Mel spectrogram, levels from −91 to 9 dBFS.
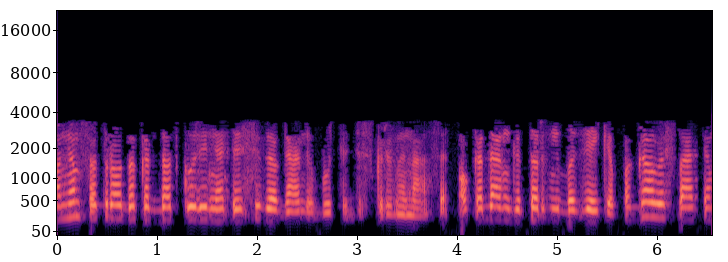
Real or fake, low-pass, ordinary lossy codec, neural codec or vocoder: real; 3.6 kHz; MP3, 16 kbps; none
